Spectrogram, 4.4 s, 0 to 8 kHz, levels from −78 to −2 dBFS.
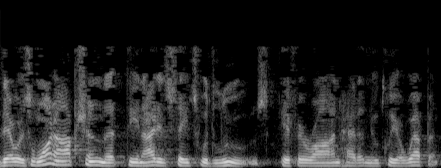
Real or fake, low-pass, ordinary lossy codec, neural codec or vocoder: real; 7.2 kHz; MP3, 24 kbps; none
